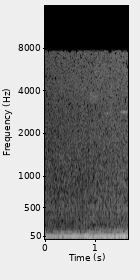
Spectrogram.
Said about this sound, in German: Es sind nur Autos. Ich dachte, es kommt ein Zug.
